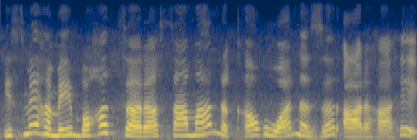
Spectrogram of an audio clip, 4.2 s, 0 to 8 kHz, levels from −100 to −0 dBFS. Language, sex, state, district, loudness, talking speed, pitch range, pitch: Hindi, female, Madhya Pradesh, Dhar, -16 LUFS, 155 wpm, 270-355 Hz, 315 Hz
